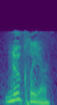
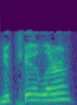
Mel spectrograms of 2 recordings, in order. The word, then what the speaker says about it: nuclear: Is it because you're putting that extra "k" in there, like nuclear, when it's not spelt that way?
